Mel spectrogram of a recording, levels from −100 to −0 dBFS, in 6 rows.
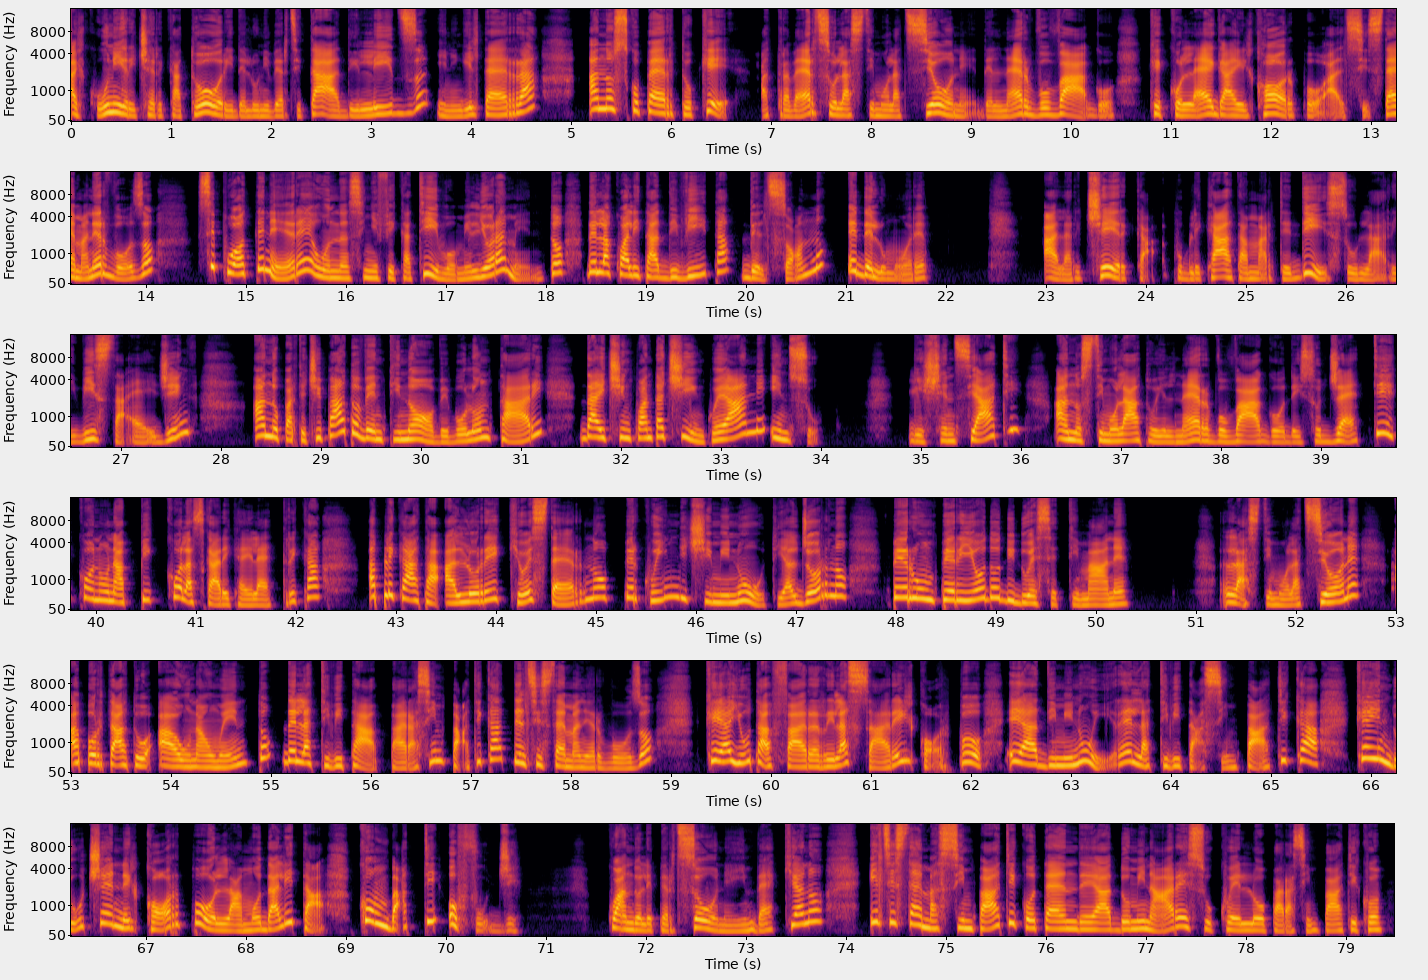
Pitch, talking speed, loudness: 210 Hz, 95 wpm, -20 LUFS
